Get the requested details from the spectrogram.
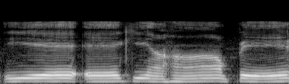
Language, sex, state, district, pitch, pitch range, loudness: Hindi, male, Punjab, Fazilka, 140 Hz, 135-145 Hz, -12 LUFS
